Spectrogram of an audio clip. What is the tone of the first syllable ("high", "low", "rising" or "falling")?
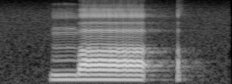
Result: high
